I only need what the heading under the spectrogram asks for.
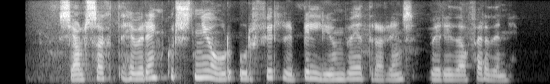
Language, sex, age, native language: Icelandic, female, 40-49, Icelandic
